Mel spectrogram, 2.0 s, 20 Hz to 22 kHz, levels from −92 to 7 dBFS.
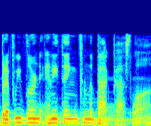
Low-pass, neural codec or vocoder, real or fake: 7.2 kHz; none; real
